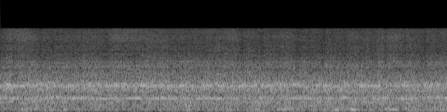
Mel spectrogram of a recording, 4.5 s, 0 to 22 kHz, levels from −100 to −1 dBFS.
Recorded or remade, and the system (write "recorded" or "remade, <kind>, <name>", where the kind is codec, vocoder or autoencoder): remade, autoencoder, DAC-VAE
